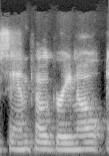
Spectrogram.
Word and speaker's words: San Pellegrino: I don't know how somebody can talk about drinking San Pellegrino in an awkward way, but you manage to do it every time.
